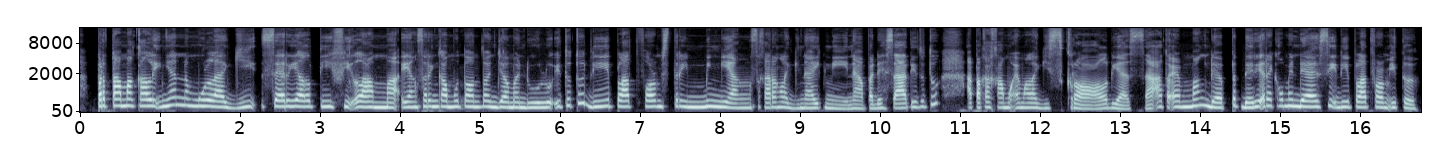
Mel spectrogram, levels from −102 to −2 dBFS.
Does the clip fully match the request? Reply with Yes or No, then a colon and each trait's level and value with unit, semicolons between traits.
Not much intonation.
No: average, 3.5 semitones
